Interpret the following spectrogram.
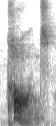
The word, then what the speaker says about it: can't: Yes, if you listen to Trevor, he said this particular word with the British standard pronunciation. Can't. That's how the Brits pronounce the particular word, can't.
